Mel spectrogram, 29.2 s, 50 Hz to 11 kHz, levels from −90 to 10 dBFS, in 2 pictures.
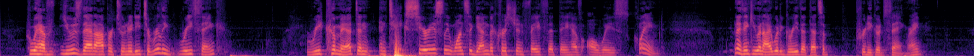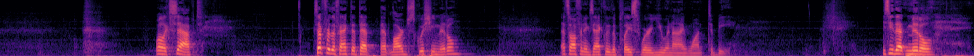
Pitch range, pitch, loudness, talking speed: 145-190 Hz, 170 Hz, -23 LUFS, 135 wpm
